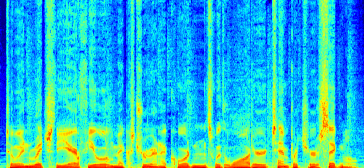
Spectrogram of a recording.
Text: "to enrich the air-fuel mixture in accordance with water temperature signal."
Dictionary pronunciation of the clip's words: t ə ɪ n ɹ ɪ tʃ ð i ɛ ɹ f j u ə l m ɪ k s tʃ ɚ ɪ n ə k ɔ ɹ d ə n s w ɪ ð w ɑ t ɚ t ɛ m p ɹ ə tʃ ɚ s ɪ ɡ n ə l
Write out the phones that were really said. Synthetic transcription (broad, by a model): t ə ɪ n ɹ ɪ tʃ ð i ɛ ɹ f j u l m ɪ k s tʃ ɚ ɪ n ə k ɔ ɹ d n s w ɪ ð w ɑ t ɚ t ɛ m p ɹ ə tʃ ɚ s ɪ ɡ n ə l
